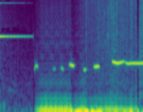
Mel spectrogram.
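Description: Intro jingle: a whistled tune of short notes that ends on one long held note over a low bass. Before it comes a high steady ringing tone with a few clicks, which cuts off about half a second in.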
